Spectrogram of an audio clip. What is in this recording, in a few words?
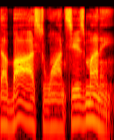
Here for the Money, Male; gangsters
